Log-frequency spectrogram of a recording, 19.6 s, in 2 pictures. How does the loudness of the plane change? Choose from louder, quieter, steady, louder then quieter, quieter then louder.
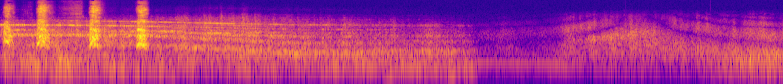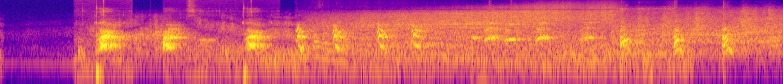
quieter then louder.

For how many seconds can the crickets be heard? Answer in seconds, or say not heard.
not heard.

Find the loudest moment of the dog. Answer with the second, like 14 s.
11 s.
